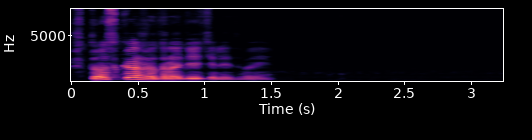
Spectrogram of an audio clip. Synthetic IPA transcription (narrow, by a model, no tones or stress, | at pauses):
ʂt̪oskaʐʊt̪rɐdʲitʲɪlʲɪt̪vɐ̰ḭ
